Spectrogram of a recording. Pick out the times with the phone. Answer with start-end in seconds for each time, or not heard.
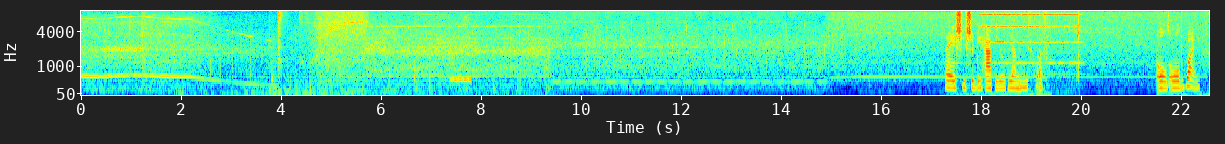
7.3-7.8, 17.4-20.1.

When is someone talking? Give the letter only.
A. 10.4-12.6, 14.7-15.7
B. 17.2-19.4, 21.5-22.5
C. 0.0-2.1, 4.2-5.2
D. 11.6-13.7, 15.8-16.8
B.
